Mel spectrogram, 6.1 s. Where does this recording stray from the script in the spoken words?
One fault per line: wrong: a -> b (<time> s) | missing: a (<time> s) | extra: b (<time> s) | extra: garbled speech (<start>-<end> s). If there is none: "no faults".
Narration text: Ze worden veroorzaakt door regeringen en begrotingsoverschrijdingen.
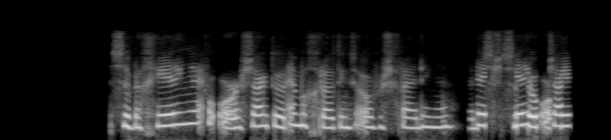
wrong: worden -> regeringen (1.3 s)
missing: regeringen (2.8 s)
extra: garbled speech (4.7-5.7 s)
